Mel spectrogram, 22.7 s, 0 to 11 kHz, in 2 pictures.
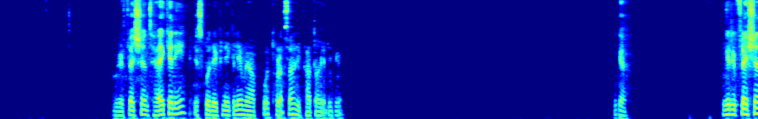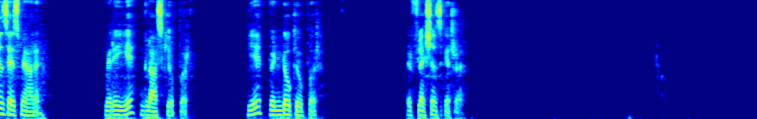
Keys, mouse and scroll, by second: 0.5 click, 1.7 scroll up 1, 3.4 alt+middle click, 4.4 alt+middle click, 7.1 alt+middle click, 10.2 alt+click, 10.9 scroll down 4, 12.6 middle click, 14.0 click, 15.8 click, 18.1 click, 19.3-20.3 drag, 22.0 click.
